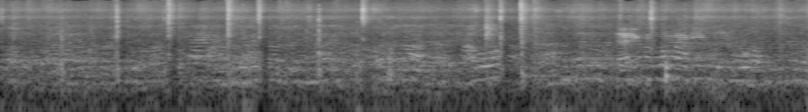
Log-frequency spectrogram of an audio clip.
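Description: Heavy steel cleaver chopping through rohu fish on a wooden log chopping block: a string of sharp knocks at irregular intervals.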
